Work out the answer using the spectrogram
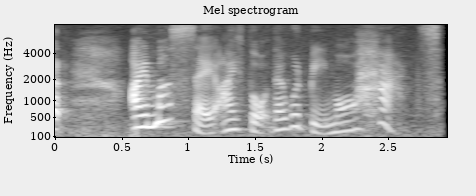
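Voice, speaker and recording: With a British accent, a woman talks at a fairly high pitch, her voice making very wide pitch swings. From England. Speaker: storyteller. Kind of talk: personal story performance. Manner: humorous.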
